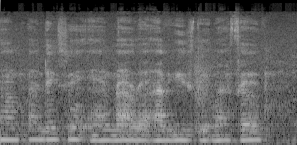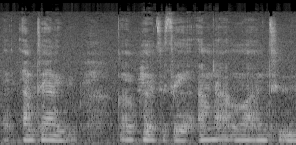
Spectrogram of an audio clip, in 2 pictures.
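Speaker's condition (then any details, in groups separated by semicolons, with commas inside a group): Cerebral palsy; from birth, left leg affected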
